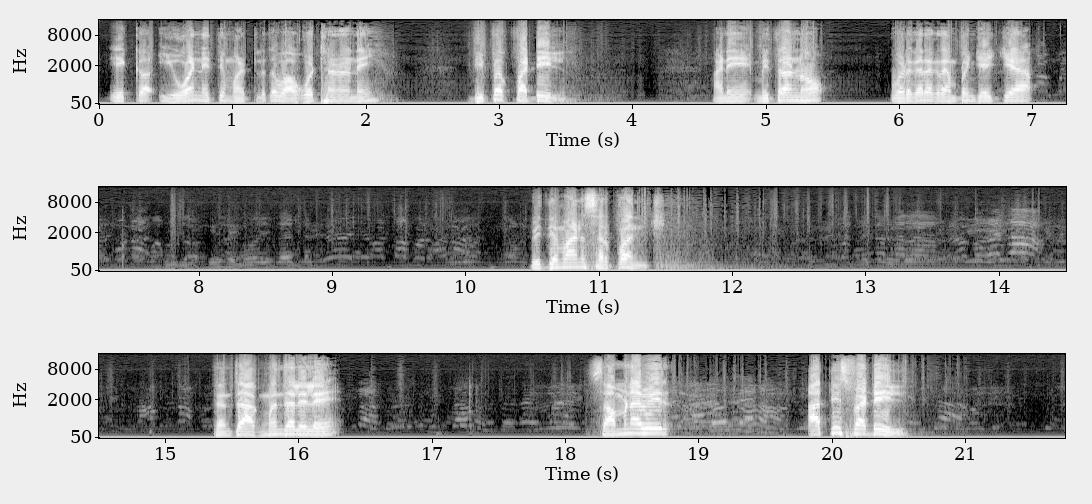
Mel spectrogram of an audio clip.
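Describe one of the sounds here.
A man announces loudly through a microphone and loudspeakers in short bursts.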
